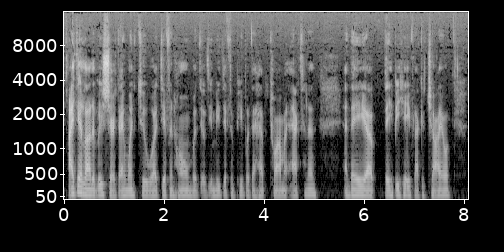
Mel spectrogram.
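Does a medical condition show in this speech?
Yes: hearing loss; hearing loss from childhood, with severe speech impediment as a kid.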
